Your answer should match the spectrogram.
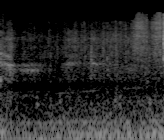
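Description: Low, steady rumble inside the cabin of a Tesla Model S Plaid as the electric car rolls slowly across wet pavement, picking up speed.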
